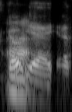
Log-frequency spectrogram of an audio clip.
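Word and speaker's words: Gotye: Now, just like how did you pronounce his name? Gautier, somebody I used to know. That was another big one. Yes, Gautier.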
